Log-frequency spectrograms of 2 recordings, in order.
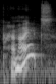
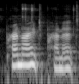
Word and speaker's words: prehnite: This one appears to be prehnite. Prenite, I've seen it pronounced both ways, but it has a lot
